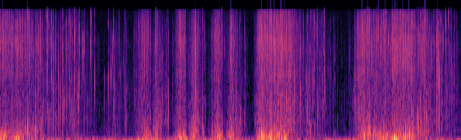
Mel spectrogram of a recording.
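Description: Fingertips grip, rub and crinkle the clear plastic wrapper around a stack of empty, ribbed, disposable white cups held close. The sound is a dense, irregular crackling and rustling with bright crinkles over soft low thumps, swelling in louder bursts and easing back without a steady rhythm.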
